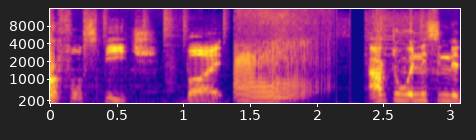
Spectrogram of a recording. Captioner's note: blows raspberry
